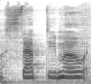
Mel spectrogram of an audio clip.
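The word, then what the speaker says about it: séptimo: Septimo, and that's an accent on the E.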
